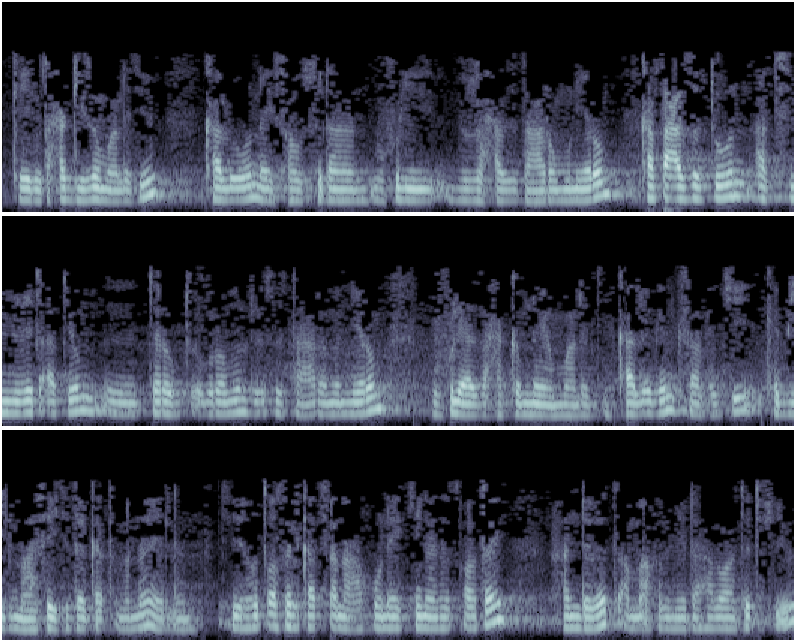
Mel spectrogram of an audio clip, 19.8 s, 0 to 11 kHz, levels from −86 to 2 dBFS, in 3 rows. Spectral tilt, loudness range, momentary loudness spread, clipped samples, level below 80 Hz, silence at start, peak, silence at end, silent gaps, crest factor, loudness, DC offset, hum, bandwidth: -12 dB/octave; 3 LU; 7 LU; under 0.1%; -62 dBFS; 0.1 s; -4 dBFS; 0 s; none; 18 dB; -23 LUFS; under 0.1%; none; 5.4 kHz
